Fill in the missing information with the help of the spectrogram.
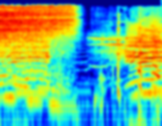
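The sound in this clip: A cow moos twice: a long, loud, resonant low call, a brief pause, then a second drawn-out moo.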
